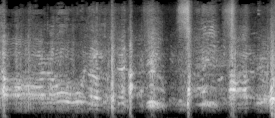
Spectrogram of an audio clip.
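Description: A group of men chanting in unison in a fraternity step routine, punctuated by sharp stomp and clap beats roughly once a second.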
